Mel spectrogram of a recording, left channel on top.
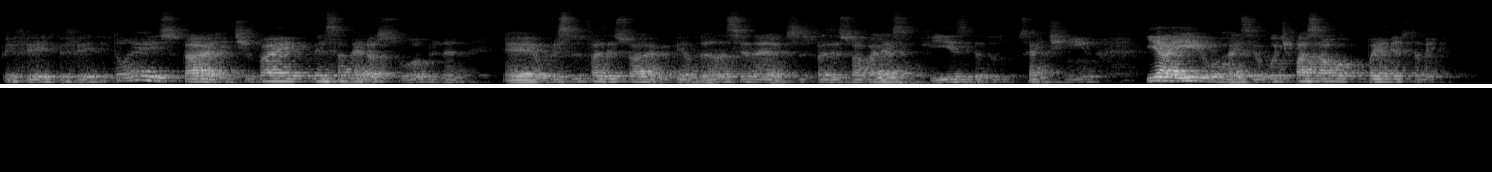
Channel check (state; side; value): silent; right; digital silence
